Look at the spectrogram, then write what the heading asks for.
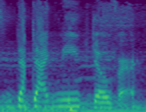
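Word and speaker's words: Dagne Dover: Oh, it's pronounced Dagny Dover. Dagny means new dawn.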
